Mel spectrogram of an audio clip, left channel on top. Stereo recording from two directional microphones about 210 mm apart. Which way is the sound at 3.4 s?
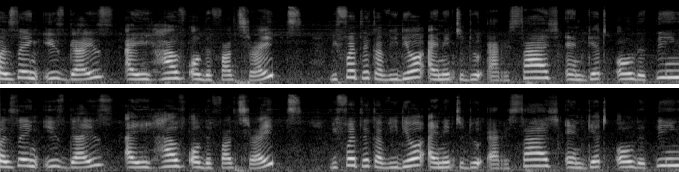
5° left (ahead or behind).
